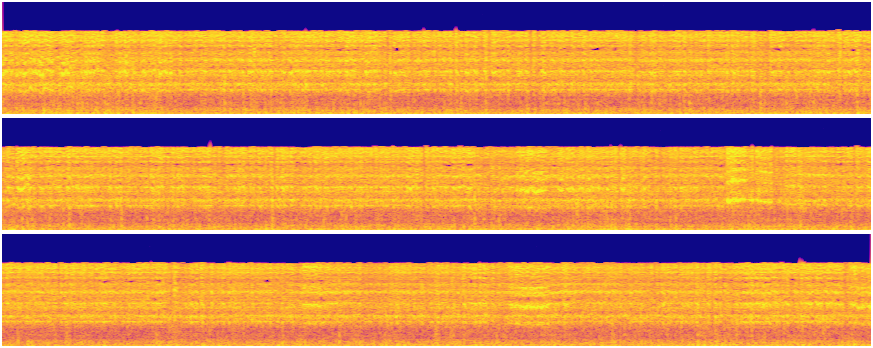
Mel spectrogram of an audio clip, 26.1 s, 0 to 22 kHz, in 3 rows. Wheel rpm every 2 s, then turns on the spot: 230, 230, 230, 230, 230, 240, 230, 230, 240, 230, 230, 230, 230.
none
